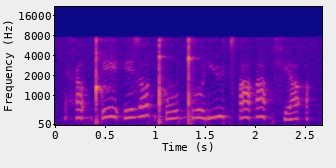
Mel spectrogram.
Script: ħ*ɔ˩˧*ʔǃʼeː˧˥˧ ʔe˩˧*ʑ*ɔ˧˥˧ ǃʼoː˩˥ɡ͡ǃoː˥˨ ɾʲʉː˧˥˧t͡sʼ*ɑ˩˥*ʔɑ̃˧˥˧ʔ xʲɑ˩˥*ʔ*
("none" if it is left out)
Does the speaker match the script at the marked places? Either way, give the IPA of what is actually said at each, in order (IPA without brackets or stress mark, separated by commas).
ɔ˩˧, z, ɑ˦˥, ʔ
